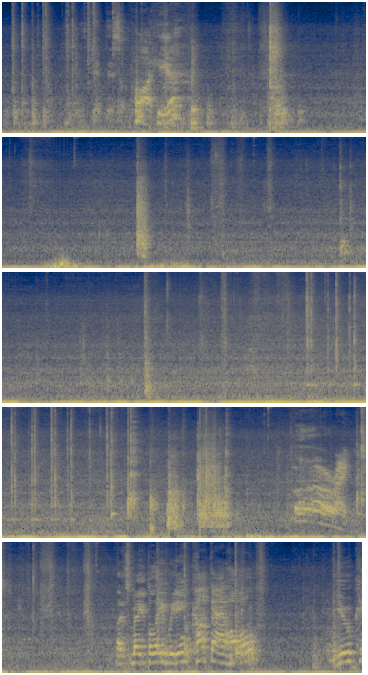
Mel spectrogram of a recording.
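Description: Plastic pipes knock and clatter as they are fitted and pulled apart.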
